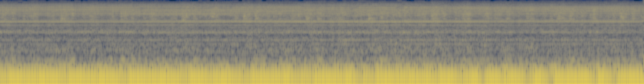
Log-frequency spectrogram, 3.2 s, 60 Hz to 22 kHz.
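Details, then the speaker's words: 1985 Ford F-150 just started on an HEI distributor that replaced a failed MSD/Holley dual-sync unit, starting quicker, idle coming down at 21%. Deep, steady, unbroken rumble, no knocks or misses. Normal cold warm-up idle. "this starts up a lot quicker with the uh hii it doesn't have to sink we're coming down on idle we're at 21%"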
